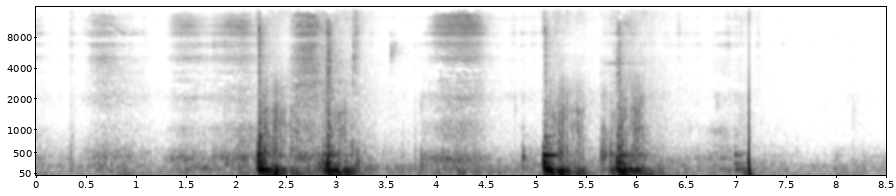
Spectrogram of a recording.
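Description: Hands knocking and brushing against a table and clothing: two clusters of short thuds and rustles, with a sharp tap a little after seven seconds.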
